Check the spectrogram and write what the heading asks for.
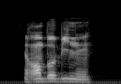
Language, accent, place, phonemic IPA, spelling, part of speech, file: French, France, Lyon, /ʁɑ̃.bɔ.bi.ne/, rembobiner, verb, LL-Q150 (fra)-rembobiner.wav
- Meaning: 1. to recoil onto a bobbin 2. to rewind a cassette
